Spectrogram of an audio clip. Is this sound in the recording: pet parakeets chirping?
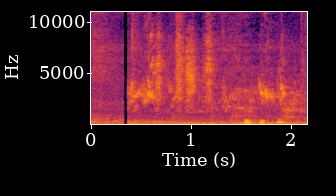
yes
